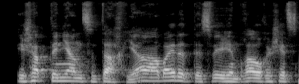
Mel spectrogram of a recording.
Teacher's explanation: T zwischen zwei Vokalen wird zu D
